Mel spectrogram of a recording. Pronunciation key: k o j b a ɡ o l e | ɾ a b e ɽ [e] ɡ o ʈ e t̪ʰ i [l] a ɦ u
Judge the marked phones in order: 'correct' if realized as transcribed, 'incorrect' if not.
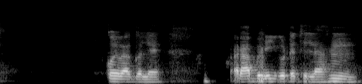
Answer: incorrect, correct

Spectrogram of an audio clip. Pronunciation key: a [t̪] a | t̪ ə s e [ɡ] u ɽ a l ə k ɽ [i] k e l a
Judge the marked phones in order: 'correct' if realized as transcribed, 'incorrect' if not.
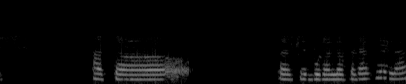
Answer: correct, incorrect, incorrect

